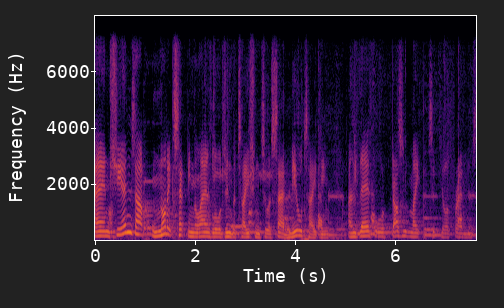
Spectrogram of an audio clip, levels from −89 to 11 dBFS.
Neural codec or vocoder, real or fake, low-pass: codec, 16 kHz, 2 kbps, FunCodec, trained on Chinese and English, 25 frames a second; fake; 7.2 kHz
